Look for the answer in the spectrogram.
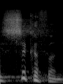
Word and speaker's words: sycophant: Some people pronounce it sycophant, but it is actually, sycophant. Just remember, sick people are sycophants. S-Y-C-O-P-H-A-N-T.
